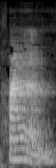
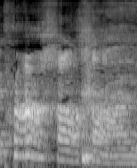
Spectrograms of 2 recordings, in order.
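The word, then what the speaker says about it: Prahran: Yeah, no, it's kind of like when people come to Pran in Melbourne and they go, Prahan.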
